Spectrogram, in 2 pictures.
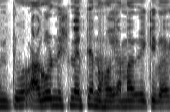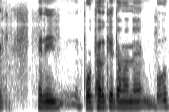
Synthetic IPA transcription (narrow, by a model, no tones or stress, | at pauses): mit̪uaɡɔɹnisnajt̪ːjanɔɦɔjamaɹekiba | eɾipɔt̪ʰaɾketamanɛbɔɦut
